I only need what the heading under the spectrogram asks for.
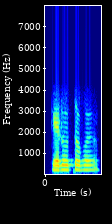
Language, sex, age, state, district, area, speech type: Sindhi, female, 60+, Maharashtra, Mumbai Suburban, urban, conversation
